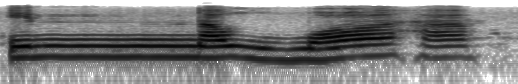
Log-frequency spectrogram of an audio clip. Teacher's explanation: Lam is a letter that is sometimes heavy and sometimes light. In this case, the name of Allah is heavy. So we want a mouthful sound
